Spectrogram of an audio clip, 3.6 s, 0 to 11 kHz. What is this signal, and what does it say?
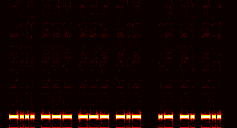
Morse code, heard as a keyed tone, about 30 wpm, 1000 Hz. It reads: BOOK AND
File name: qotdfiles / 30wpm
